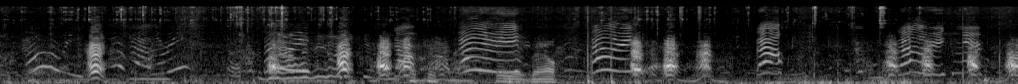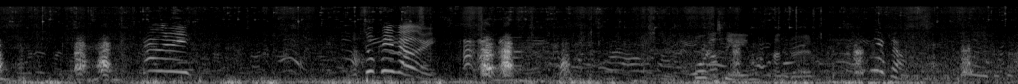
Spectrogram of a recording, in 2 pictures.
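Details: Husky and Malamute meetup in the snow, with dogs trading many wavering, yodel-like howls and woo-woo vocalizations that bend up and down in pitch, often overlapping in quick succession, mixed with short yips and background chatter.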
